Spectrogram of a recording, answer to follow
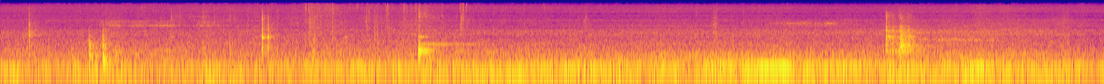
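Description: Salmon head pieces being put into a large aluminium pan of boiling sour-soup broth, a utensil knocking sharply against the pan about half a dozen times, some knocks ringing briefly, over the low steady rumble of the boiling pot.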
